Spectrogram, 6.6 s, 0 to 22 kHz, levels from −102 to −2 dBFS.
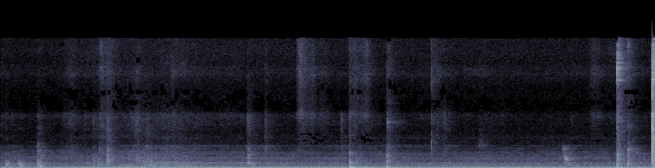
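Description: From start to finish the sound has a swirly, smeared and hollow quality, with transients softened and blurred, and nothing is present above 17 kHz. This is generation loss, most likely from the audio being run through a lossy codec about seven times, in a way that fits AAC-LC at around 96 kbit/s. Each re-encode quantises again on a shifted frame grid, so noise and spectral gaps compound beyond what that bitrate alone would produce.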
